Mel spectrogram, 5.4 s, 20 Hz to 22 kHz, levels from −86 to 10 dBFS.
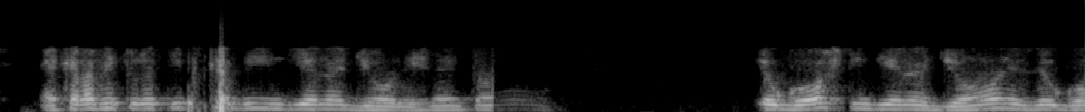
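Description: GSM full-rate codec coding runs through the whole speech clip, and the damage is plainly audible. The speech has been squeezed through a vocal-tract model driven by a sparse, evenly spaced pulse train, with only a fraction of the excitation detail kept, and the sound fits the 13 kbps full-rate codec. Nothing survives above 4 kHz, so the speech sounds dull and boxy, with a constant buzzy, gravelly grain over every syllable.

GSM bit errors strike from 0.94 to 1.17 s. For this quarter-second, corrupted values reach the decoder and scramble the filter, pitch and gain parameters of successive frames. The spectrum lurches from frame to frame and the level jumps without warning, so the speech breaks into squawks, pops and a gargling, bubbling texture. The disturbance is dense enough to span roughly a dozen frames.

From 2.46 to 3.26 s the speech suddenly drops by about 24 dB, leaving a faint remnant. 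The likely cause is one channel inverted: with one side of the stereo pair flipped in polarity, everything common to both channels cancels when they are summed to mono, and only the small difference between them is left. Full level returns at 3.26 s.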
